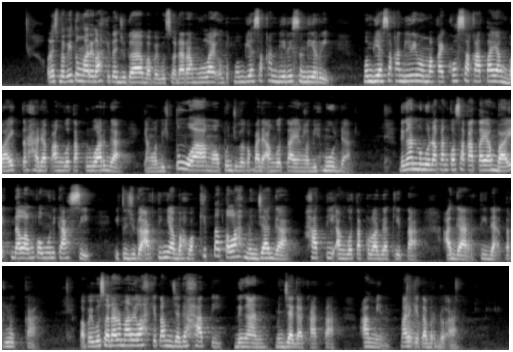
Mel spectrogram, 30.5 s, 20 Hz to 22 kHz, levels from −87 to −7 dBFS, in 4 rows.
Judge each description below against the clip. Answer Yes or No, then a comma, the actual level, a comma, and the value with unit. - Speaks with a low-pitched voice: No, high, 215 Hz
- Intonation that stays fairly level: No, average, 4.2 semitones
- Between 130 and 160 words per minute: Yes, average, 135 wpm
